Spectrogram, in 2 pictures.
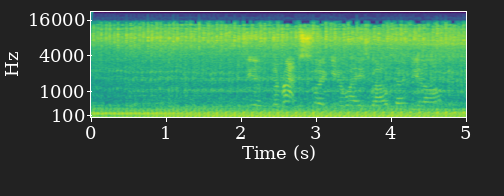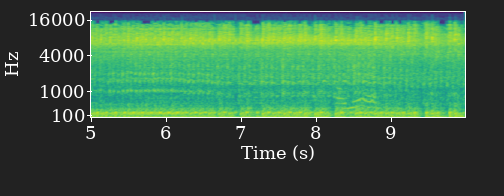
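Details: Freshly rebuilt Bonneville twin, just finished and awaiting a test run (may need rejetting): an even, regular twin beat at steady idle, no misses, knocks or rattles. Normal idle.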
